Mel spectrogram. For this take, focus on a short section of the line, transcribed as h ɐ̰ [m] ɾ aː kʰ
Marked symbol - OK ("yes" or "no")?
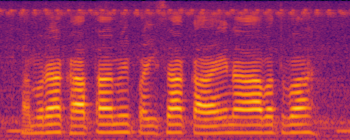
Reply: yes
